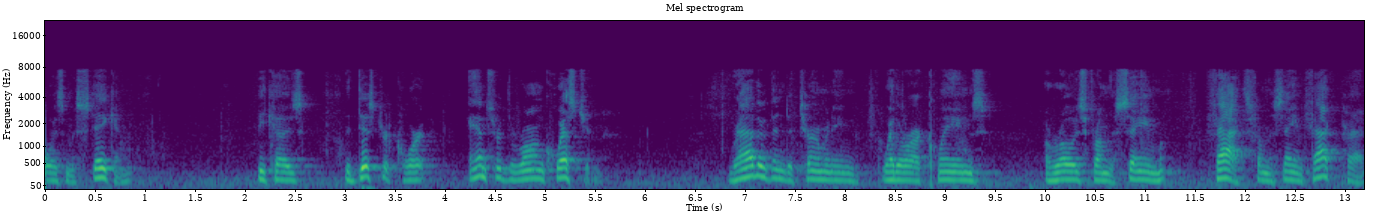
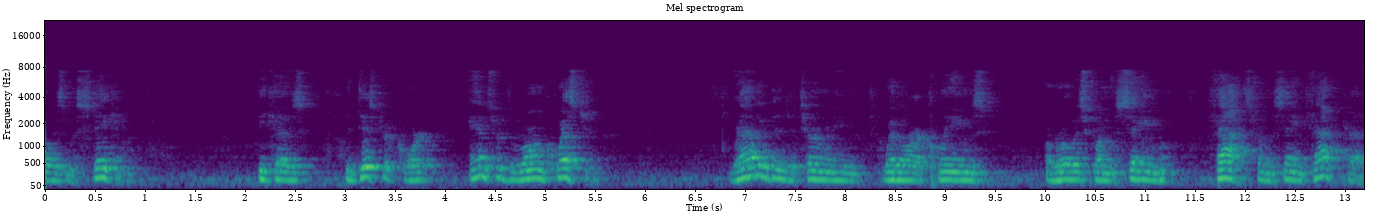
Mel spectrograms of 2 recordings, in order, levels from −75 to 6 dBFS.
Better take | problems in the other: first | room echo; dies away in 0.6 s

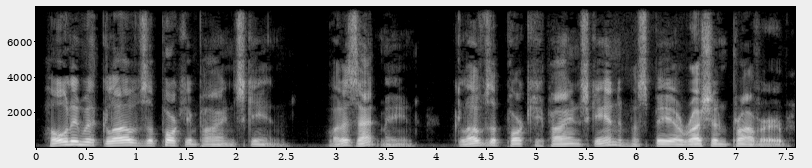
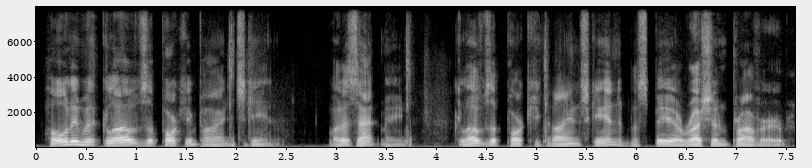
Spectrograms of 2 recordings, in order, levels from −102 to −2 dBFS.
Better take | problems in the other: first | noise reduction (neural diffusion model UNIVERSE++)

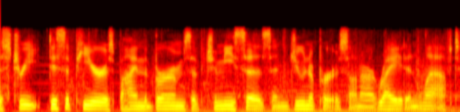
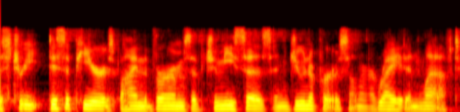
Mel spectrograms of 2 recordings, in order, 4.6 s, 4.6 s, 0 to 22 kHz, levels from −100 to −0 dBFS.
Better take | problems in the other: first | noise reduction (neural mask model DeepFilterNet 3)

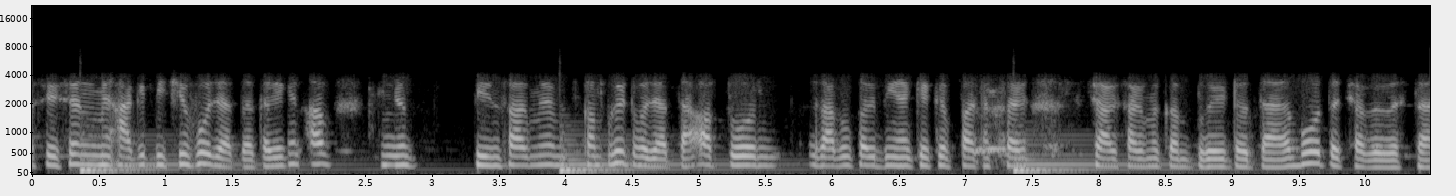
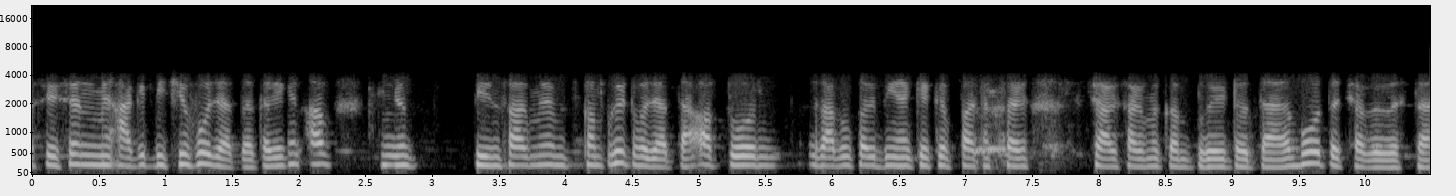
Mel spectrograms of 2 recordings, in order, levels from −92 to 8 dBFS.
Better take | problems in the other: second | background sound (Bowed string instrument); 9 dB below the speech

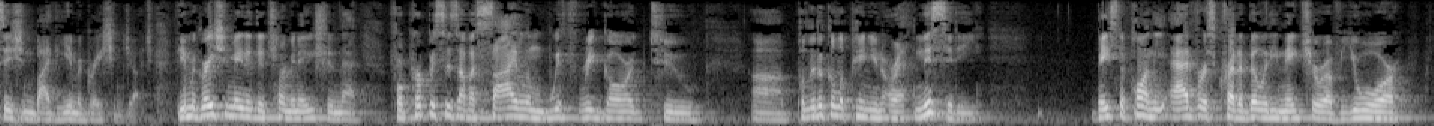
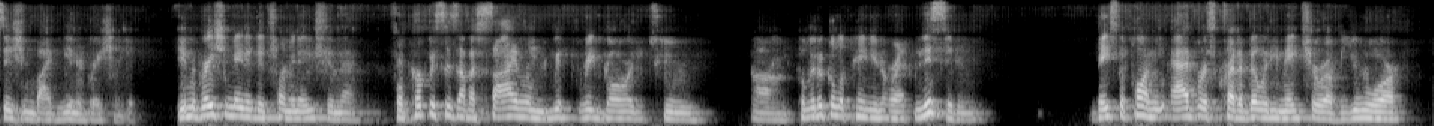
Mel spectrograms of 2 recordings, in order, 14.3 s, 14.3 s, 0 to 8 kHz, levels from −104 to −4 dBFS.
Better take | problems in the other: first | noise reduction (neural mask model Resemble Enhance denoiser)

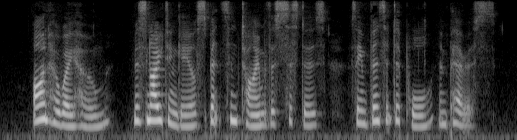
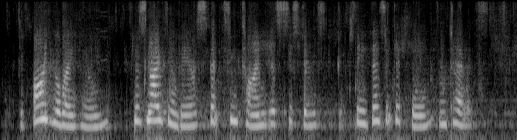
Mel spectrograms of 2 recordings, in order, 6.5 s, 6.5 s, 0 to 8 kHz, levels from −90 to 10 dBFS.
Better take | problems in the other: first | noise reduction (neural separator model SepFormer DNS4)

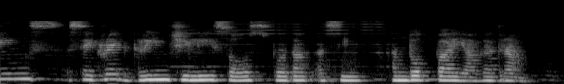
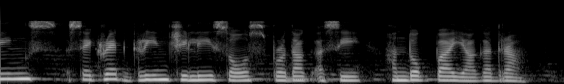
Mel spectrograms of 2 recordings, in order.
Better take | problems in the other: second | noise reduction (neural separator model SepFormer DNS4)

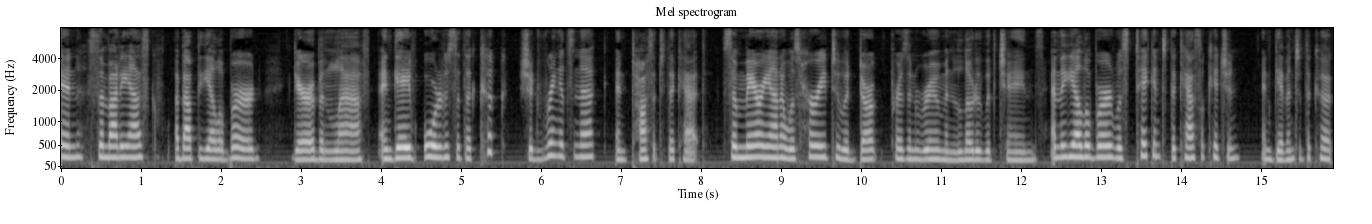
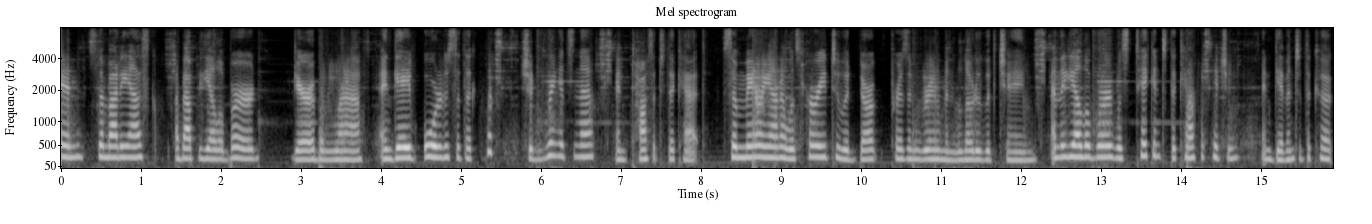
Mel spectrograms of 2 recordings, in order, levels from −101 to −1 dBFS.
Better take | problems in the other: first | noise reduction (neural separator model SepFormer DNS4)

